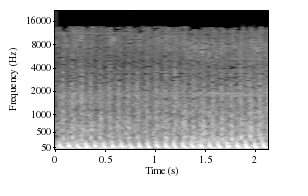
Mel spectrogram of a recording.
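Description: Helicopter in flight: the rotor blades make a fast, even, low chop over the engine's running noise.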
